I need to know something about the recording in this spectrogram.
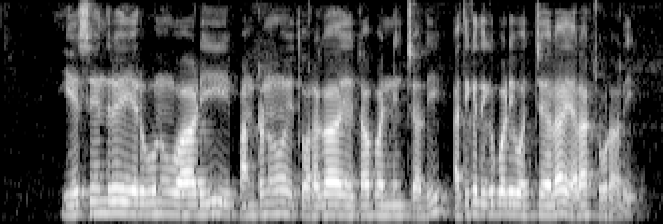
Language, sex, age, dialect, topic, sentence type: Telugu, male, 18-24, Utterandhra, agriculture, question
